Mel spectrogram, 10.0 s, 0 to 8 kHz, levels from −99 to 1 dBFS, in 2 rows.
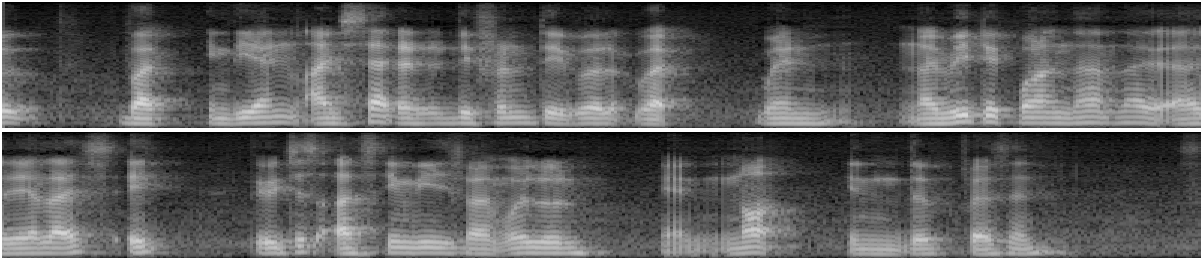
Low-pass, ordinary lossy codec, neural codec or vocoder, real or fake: none; none; codec, 16 kHz, 0.8 kbps, ZipCodec; fake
